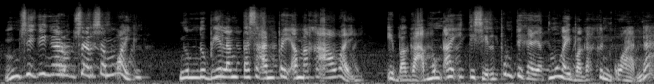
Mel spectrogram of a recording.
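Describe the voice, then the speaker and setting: A woman acting as an excitable, cheeky but deferential helper talking to her boss in an Ilocano radio drama. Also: sits high, a little fast. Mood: obliging.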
